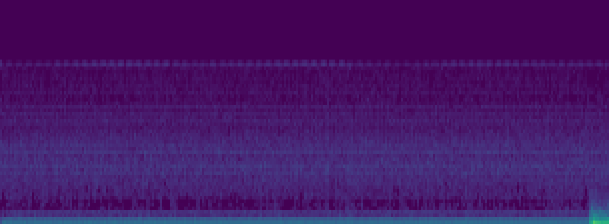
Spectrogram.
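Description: Faint, steady electrical mains hum, a stack of even tones holding constant, in the blank gap of an old off-air videotape recording between programme segments.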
